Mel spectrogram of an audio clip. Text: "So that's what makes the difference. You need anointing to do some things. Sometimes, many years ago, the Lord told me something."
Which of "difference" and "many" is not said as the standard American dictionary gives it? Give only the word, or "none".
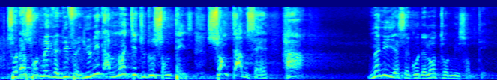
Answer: difference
